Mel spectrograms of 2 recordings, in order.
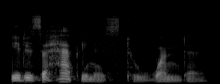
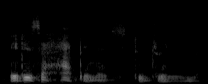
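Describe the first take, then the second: First: Said in the usual way. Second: Breathy whisper, softer than the line before; hushed, dreamlike whisper. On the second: A narrator's reading. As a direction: let the line fall to a hush, as if dreaming aloud. Whispered echo of the previous line.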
